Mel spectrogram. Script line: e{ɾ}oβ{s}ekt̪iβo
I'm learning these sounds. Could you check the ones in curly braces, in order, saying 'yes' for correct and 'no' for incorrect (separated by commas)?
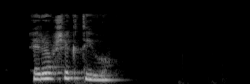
yes, no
